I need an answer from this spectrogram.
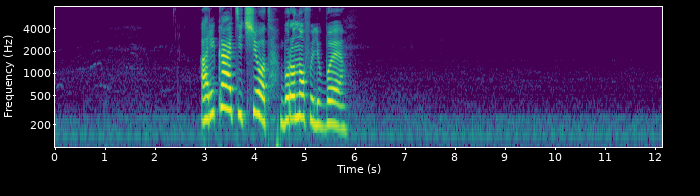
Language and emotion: Russian, positive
